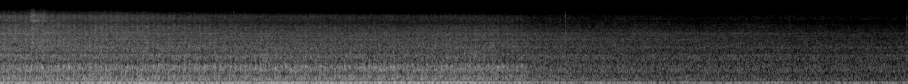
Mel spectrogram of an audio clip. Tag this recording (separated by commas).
Rail transport, Railroad car, Vehicle, Train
